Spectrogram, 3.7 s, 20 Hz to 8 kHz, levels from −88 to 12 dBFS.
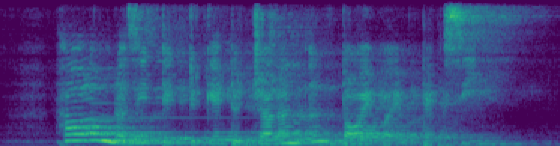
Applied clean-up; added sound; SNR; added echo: neural separator model SepFormer DNS4.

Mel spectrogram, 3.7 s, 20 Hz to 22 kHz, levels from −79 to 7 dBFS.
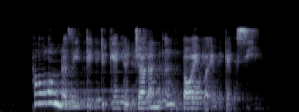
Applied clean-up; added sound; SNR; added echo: neural mask model DeepFilterNet 3.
